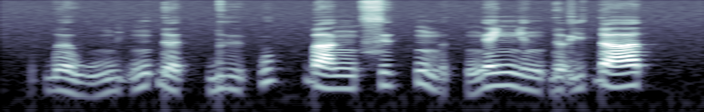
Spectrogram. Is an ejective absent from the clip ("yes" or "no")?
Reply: yes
